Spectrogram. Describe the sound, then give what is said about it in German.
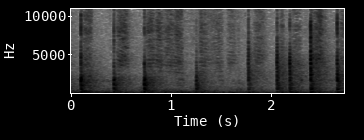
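Faint writing on a board during a university physics lecture: many quick, scratchy strokes in an uneven rhythm with short gaps between them, heard alone without talk. “Ich schreibe es einfach mal hin.”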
